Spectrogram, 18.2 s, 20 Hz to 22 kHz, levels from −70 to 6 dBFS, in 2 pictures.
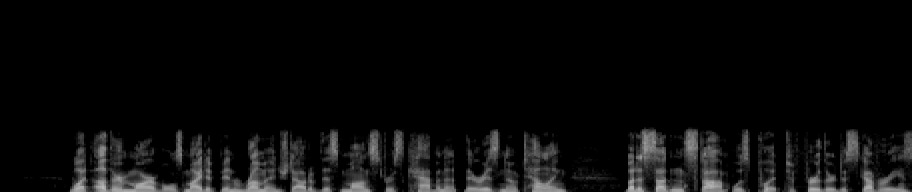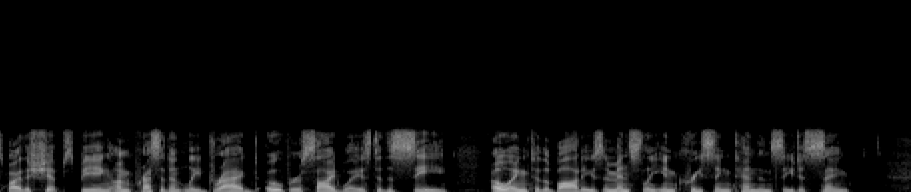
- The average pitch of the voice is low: Yes, low, 120 Hz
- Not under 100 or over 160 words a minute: Yes, average, 150 wpm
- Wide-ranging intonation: Yes, wide, 6.3 semitones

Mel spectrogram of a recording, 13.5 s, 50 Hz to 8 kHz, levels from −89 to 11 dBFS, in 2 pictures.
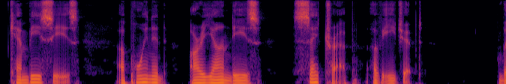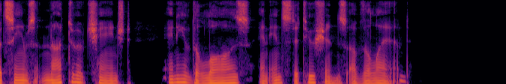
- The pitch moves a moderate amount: Yes, average, 3.4 semitones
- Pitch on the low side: Yes, very low, 95 Hz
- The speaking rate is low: Yes, slow, 100 wpm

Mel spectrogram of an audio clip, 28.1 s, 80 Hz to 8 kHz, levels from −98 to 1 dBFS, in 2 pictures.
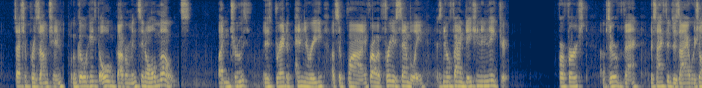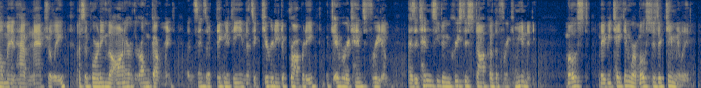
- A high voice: No, medium, 140 Hz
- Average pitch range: No, narrow, 1.9 semitones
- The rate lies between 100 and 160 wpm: No, average, 175 wpm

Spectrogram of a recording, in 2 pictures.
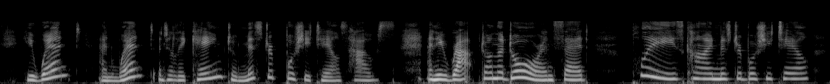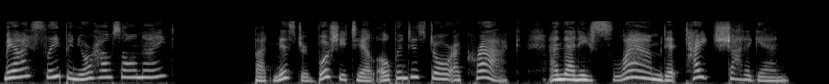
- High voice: Yes, high, 245 Hz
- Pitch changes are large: Yes, wide, 7.3 semitones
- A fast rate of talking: No, average, 180 wpm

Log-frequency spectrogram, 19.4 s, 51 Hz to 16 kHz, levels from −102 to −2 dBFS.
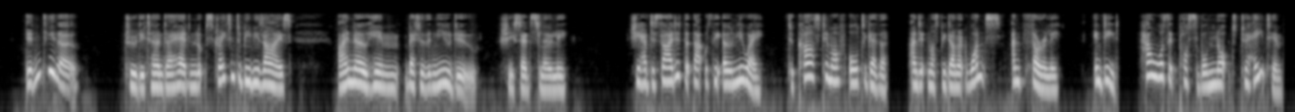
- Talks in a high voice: Yes, high, 210 Hz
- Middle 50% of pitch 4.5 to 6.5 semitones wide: Yes, average, 5.1 semitones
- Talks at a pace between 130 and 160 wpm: No, average, 170 wpm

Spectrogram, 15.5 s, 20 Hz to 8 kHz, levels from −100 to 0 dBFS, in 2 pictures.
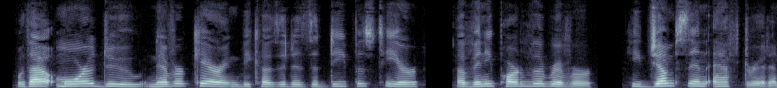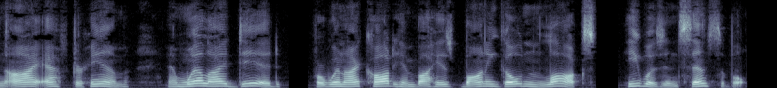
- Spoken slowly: No, average, 165 wpm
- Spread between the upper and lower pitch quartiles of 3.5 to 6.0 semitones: No, average, 2.9 semitones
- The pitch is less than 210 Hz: Yes, high, 190 Hz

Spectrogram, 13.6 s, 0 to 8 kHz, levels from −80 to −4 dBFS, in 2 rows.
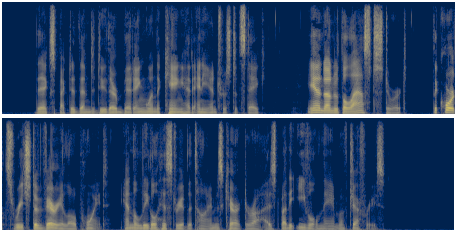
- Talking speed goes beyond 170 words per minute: Yes, average, 190 wpm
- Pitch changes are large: No, average, 3.6 semitones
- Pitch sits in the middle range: No, very low, 85 Hz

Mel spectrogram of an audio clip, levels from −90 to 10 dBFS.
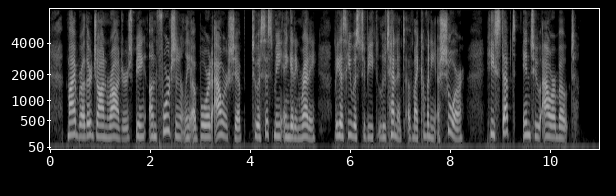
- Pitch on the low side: No, high, 205 Hz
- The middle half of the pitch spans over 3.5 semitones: No, average, 2.7 semitones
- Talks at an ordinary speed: Yes, average, 165 wpm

